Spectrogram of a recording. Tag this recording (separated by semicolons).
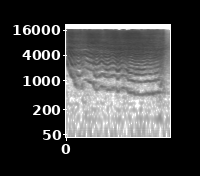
bag; plastic; squeak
